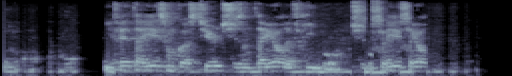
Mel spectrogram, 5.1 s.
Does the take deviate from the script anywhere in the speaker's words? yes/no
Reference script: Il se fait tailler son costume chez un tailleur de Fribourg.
yes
